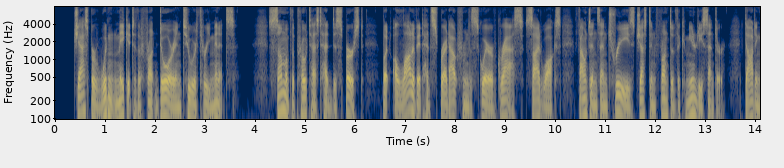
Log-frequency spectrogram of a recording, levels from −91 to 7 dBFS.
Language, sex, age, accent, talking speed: English, male, 30-49, American, 185 wpm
